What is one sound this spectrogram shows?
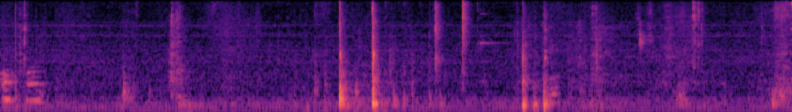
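Small clicks and knocks come from someone handling a saxophone mouthpiece.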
